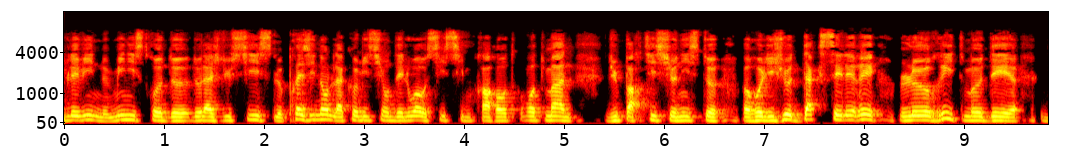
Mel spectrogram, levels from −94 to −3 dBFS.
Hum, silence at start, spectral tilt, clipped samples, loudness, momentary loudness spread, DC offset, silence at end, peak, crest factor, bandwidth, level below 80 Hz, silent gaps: none; 0 s; -5 dB/octave; under 0.1%; -24 LUFS; 6 LU; under 0.1%; 0 s; -6 dBFS; 18 dB; 9.2 kHz; -66 dBFS; none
